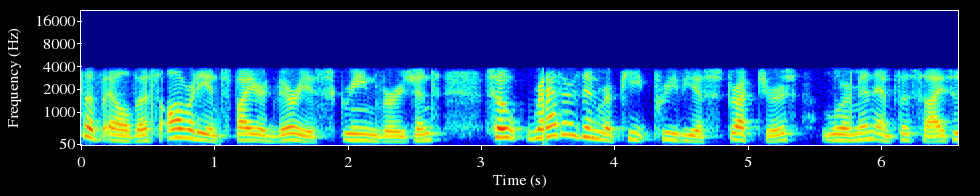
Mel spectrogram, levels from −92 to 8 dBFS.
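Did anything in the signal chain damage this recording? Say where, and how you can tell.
Yes. Sharp single pops at 0.54 s and 5.76 s rise about 10 dB and 5 dB above the speech, which continues underneath. This loud pop is likely a voltage transient in the analogue wiring.

Hard-edged 20 ms silences at 1.02 s and 3.46 s cut holes in the speech. This is packet loss filled with silence on the network, and each gap fits one lost packet.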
